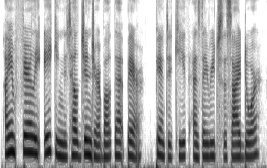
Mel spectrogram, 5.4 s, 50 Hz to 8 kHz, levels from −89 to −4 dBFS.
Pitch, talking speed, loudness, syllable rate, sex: 200 Hz, 200 wpm, -18 LUFS, 5.1 syllables/s, female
